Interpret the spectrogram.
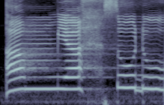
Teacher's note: Maka mim sukun dibaca jelas. Jadi bunyi M jelas tidak ditahan. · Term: izhar syafawi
